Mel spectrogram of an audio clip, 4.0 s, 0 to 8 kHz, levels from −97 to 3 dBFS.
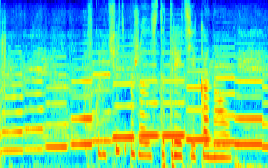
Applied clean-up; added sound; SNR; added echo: none; Wind instrument, woodwind instrument; -3 dB; none.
